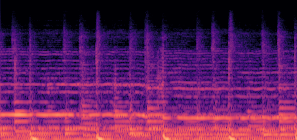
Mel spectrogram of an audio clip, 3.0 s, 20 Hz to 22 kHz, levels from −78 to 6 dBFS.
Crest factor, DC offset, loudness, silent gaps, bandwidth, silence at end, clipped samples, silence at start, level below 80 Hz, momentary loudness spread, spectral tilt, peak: 12 dB; under 0.1%; -18 LUFS; none; 13 kHz; 0 s; under 0.1%; 0 s; -22 dBFS; 3 LU; -6.5 dB/octave; -4 dBFS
